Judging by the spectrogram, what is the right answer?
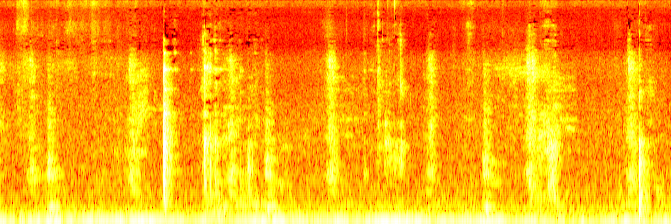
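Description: Metal spoon stirring a dry flour, sugar and cocoa mix in a glass bowl: soft scraping through the powder with scattered light clinks of the spoon against the glass, two sharper ones about a second and a half in and near the end.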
